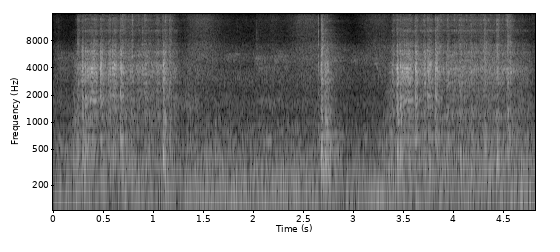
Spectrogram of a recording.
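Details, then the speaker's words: Suzuki Access 125 scooter with a ticking-on-self-start complaint, after the weak battery was fixed. Two short starter whirs, each catching promptly into a quiet, steady idle with no ticking; normal electric start. "ये देखिए perfect start हो रही है गाड़ी"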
